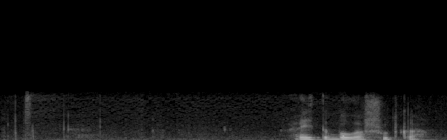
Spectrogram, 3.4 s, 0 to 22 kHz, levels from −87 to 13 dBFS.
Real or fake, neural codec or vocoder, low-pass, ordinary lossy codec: fake; codec, 16 kHz, 6 kbps, DAC; 7.2 kHz; Opus, 24 kbps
